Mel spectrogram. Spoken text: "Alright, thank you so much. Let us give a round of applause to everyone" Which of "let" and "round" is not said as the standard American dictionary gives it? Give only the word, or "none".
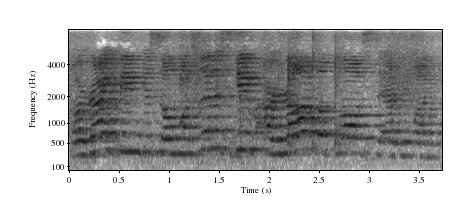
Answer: round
